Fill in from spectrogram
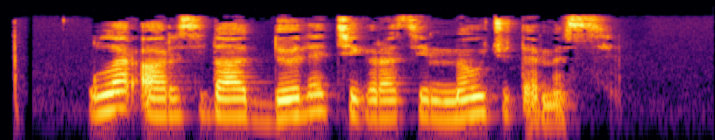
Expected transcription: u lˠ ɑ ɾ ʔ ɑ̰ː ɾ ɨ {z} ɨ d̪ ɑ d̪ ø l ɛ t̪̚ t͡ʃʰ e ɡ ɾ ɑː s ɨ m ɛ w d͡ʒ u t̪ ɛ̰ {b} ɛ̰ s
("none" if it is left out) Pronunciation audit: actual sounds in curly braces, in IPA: s, m

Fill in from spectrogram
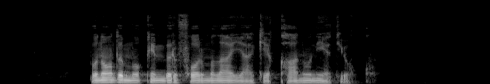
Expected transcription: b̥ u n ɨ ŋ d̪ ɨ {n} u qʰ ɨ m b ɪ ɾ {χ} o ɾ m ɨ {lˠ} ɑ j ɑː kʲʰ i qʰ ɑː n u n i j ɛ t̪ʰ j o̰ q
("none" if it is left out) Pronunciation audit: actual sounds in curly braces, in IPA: m, f, lˠ

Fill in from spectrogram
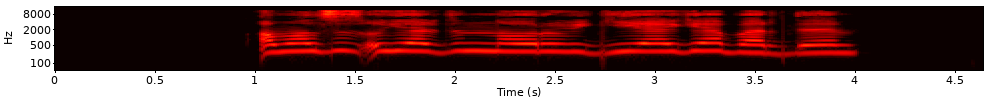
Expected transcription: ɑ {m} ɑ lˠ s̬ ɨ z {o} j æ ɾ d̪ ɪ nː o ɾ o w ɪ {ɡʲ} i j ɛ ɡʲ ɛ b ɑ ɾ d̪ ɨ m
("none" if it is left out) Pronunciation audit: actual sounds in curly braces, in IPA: m, u, ɡʲ

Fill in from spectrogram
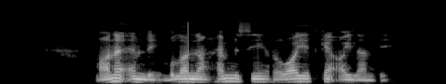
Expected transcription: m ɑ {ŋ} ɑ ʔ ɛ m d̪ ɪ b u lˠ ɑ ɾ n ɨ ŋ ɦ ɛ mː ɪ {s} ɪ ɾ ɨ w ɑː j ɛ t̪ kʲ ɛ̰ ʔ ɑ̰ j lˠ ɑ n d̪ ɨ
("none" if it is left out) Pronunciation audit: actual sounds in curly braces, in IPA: n, s

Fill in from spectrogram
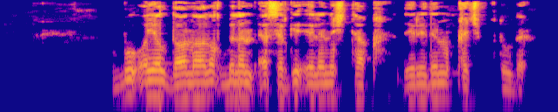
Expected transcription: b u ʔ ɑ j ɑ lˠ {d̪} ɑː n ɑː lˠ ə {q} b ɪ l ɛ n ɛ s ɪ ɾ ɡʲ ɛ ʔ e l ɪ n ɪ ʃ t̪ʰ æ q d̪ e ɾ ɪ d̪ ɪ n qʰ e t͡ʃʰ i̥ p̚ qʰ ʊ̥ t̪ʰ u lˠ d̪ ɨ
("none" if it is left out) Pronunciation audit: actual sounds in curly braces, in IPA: d̪, q

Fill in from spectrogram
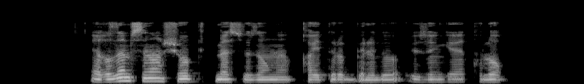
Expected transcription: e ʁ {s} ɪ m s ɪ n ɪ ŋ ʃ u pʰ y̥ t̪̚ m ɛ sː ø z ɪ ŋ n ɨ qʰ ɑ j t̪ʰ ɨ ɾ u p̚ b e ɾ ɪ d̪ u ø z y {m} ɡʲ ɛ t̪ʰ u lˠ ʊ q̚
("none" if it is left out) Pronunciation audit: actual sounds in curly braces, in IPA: z, ŋ

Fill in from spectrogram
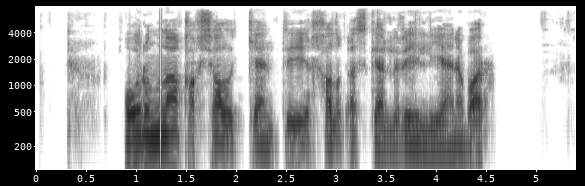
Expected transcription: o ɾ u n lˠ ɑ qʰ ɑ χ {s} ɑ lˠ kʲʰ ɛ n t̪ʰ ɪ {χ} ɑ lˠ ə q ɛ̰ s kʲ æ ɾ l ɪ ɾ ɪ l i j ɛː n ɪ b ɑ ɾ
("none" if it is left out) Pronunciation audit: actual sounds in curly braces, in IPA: ʃ, χ

